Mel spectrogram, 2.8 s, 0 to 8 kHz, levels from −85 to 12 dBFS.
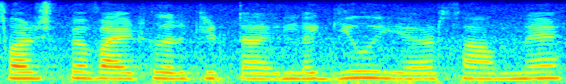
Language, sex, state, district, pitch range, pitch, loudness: Hindi, female, Haryana, Rohtak, 205-220 Hz, 210 Hz, -16 LUFS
